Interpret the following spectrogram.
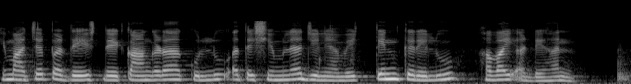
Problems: none marked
